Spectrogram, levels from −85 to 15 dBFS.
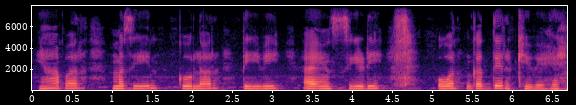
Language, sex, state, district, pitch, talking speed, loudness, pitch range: Hindi, female, Uttar Pradesh, Saharanpur, 215 Hz, 100 wpm, -19 LUFS, 205-220 Hz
